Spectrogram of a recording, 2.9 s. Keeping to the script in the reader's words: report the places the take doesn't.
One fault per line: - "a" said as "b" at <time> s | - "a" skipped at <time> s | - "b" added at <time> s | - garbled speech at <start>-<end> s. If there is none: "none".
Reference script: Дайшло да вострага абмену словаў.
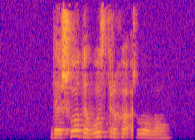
- "абмену" skipped at 1.9 s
